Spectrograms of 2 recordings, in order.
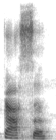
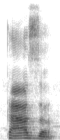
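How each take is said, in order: First: Caça with a sharp S sound, not Z; wrong S sound. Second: Casa with the S voiced as Z; right Z sound. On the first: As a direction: say caça with a hissing S. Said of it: "você não vai dizer caça". (caça com som de S) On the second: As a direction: say casa with a buzzing Z. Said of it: "você vai dizer casa". (casa com som de Z) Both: Shown as a demonstration.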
